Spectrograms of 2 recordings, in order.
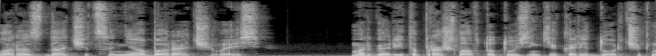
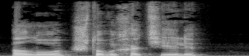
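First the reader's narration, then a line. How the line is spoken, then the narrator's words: Composed, even voice. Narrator (Russian): Маргарита сначала растерялась, а потом, взяв себя в руки, ровным голосом произнесла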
